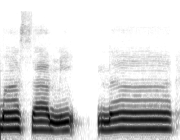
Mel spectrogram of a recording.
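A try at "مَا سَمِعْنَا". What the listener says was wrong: Panjang. Ma sami'na. Yang ini panjang. Ma sami'na 2 harkat.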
